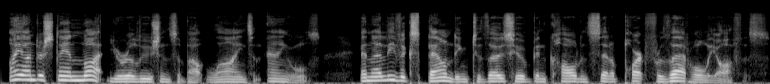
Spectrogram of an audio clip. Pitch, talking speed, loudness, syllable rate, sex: 130 Hz, 200 wpm, -17 LUFS, 5.9 syllables/s, male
